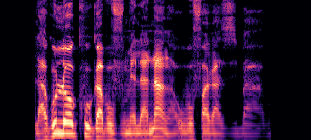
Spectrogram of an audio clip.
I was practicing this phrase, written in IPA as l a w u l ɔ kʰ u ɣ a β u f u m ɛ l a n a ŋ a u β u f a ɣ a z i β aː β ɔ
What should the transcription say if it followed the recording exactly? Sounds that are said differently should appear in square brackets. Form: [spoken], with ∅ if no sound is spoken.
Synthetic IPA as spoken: l a [ɣ] u l [o] kʰ u ɣ a β u [v] u m ɛ l a n a ŋ a u β u f a ɣ a z i β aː β ɔ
